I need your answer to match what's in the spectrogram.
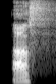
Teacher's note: ফায়ের আওয়াজটা একটা ফ্যাশফ্যাসে আওয়াজ এবং এতে প্রচুর আওয়াজ এবং বাতাস থাকবে।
